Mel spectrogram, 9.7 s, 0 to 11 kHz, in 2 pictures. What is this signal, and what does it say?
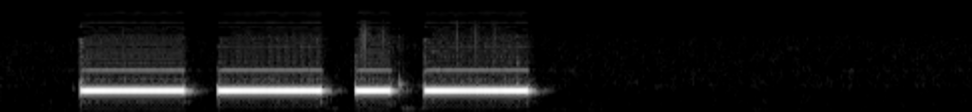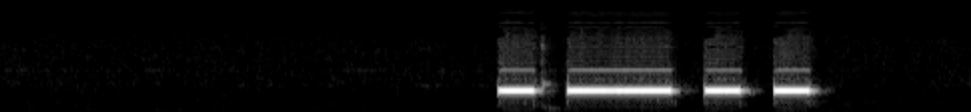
Morse code, heard as a keyed tone, about 7 wpm, 650 Hz. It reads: Q L
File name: jh8cbh / 2022cw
